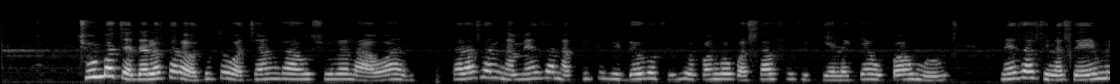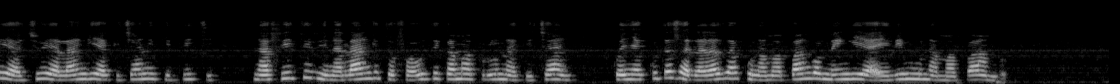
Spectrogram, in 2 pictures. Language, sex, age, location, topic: Swahili, male, 25-35, Nairobi, education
